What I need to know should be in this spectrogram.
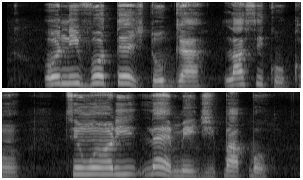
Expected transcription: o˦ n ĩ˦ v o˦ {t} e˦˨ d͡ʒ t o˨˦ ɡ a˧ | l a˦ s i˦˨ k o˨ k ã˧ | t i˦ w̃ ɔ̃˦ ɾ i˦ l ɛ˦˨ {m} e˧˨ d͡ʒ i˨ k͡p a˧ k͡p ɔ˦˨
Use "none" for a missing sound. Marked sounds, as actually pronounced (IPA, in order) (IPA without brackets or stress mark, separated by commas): t, m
